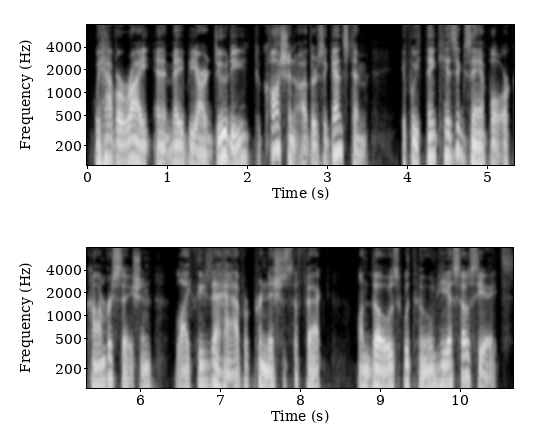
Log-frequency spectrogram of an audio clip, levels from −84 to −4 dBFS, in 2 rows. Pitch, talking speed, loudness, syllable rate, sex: 105 Hz, 190 wpm, -20 LUFS, 5.5 syllables/s, male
